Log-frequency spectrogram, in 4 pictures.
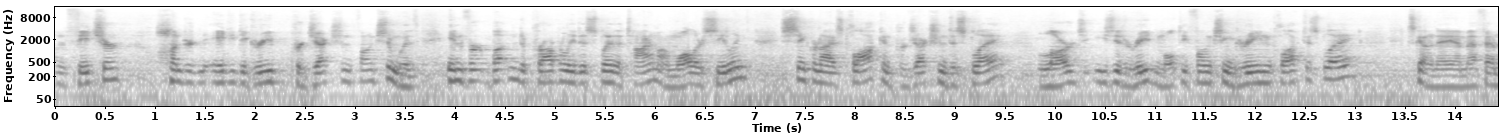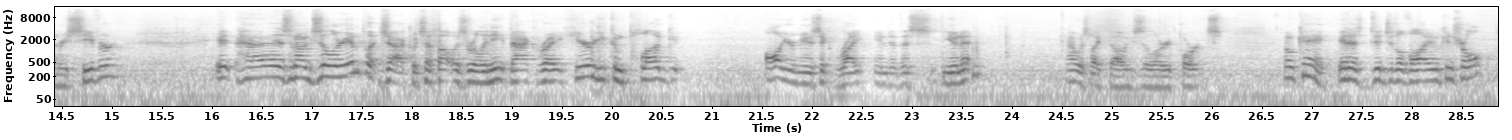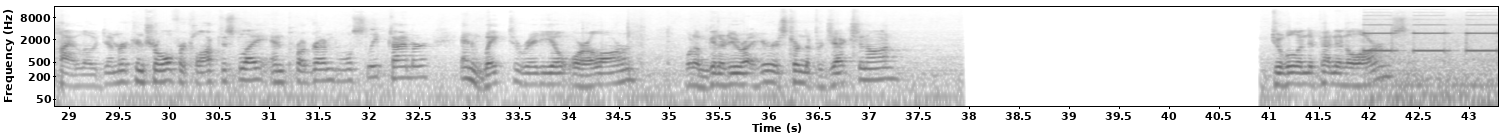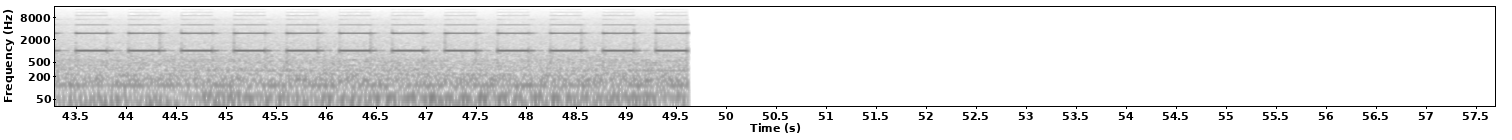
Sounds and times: Speech: 0.0s - 15.1s, 16.0s - 20.8s, 21.5s - 23.8s, 24.5s - 37.4s, 41.0s - 42.5s.

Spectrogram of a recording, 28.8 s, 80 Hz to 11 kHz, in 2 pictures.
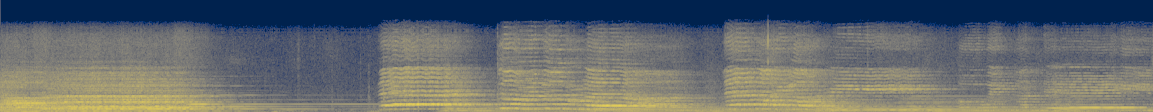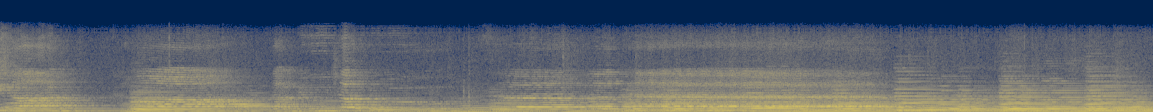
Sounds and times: Music: 0.0s - 28.8s.

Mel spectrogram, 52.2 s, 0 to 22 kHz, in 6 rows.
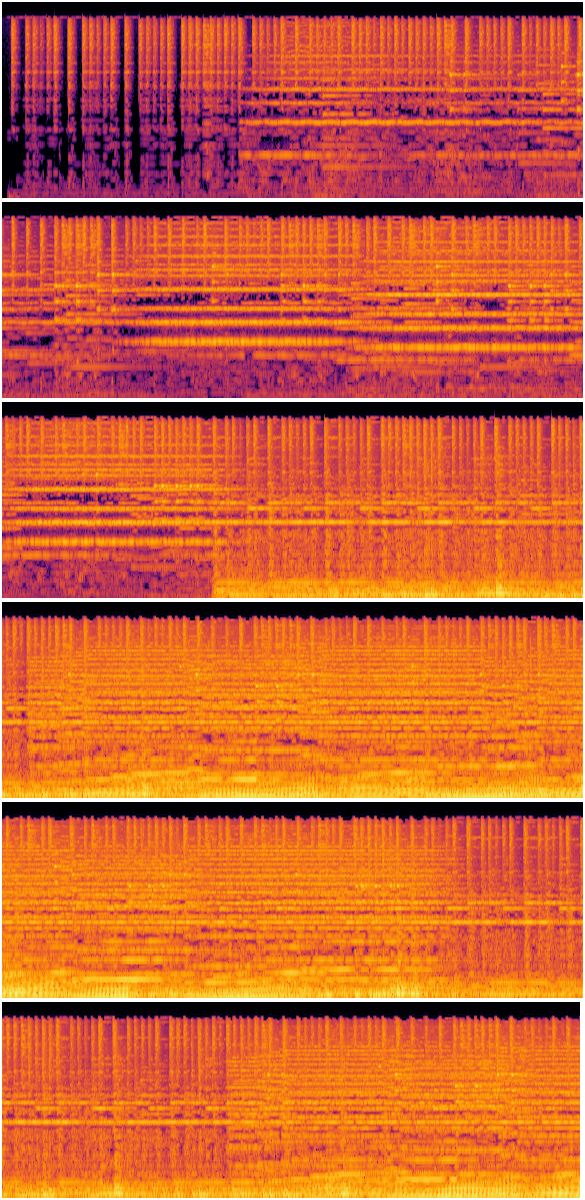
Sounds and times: Music: 0.0s - 52.2s.

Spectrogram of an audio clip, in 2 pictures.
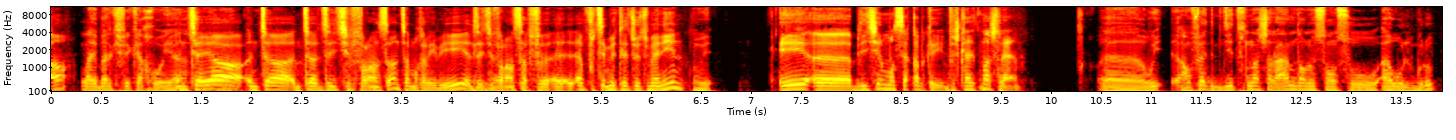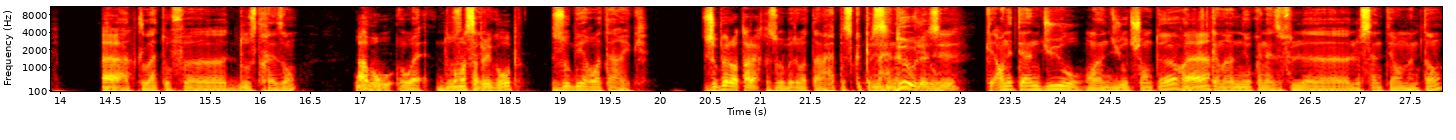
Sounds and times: Speech: 0.0s - 6.6s, 7.2s - 16.4s, 17.0s - 27.8s.

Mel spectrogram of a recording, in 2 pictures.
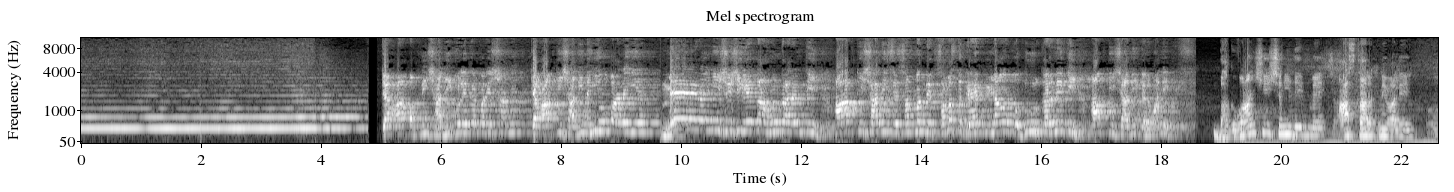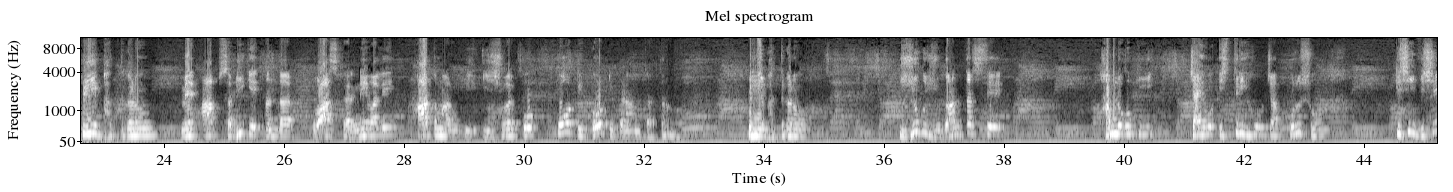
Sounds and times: Speech: 5.0s - 32.9s, 33.8s - 34.8s, 36.3s - 38.0s, 39.6s - 43.5s, 44.5s - 45.2s
Mantra: 5.0s - 45.2s.

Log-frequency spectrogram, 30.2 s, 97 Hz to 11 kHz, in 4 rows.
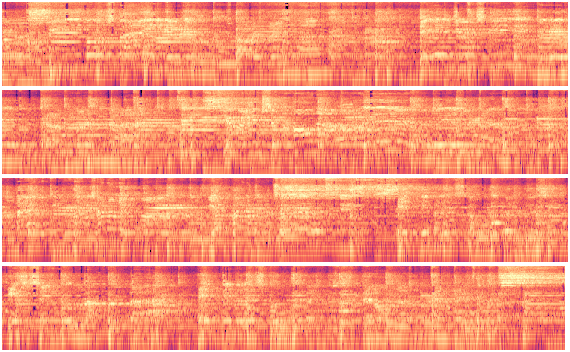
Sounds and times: Bluegrass: 0.0s - 30.1s.

